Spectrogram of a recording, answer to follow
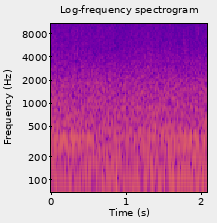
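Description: A steady low engine drone, with a hum that shifts slightly in pitch now and then.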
